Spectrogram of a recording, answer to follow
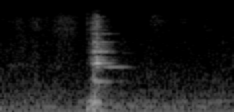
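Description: Lid of an enamelled oval casserole clinking once against the pot's rim as it is lifted off, a single short ringing clink about a second in.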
